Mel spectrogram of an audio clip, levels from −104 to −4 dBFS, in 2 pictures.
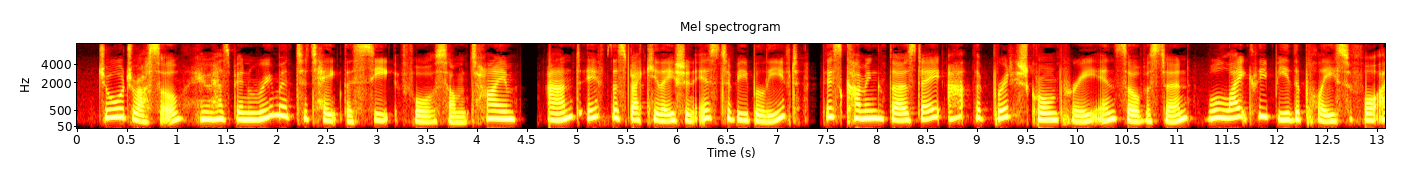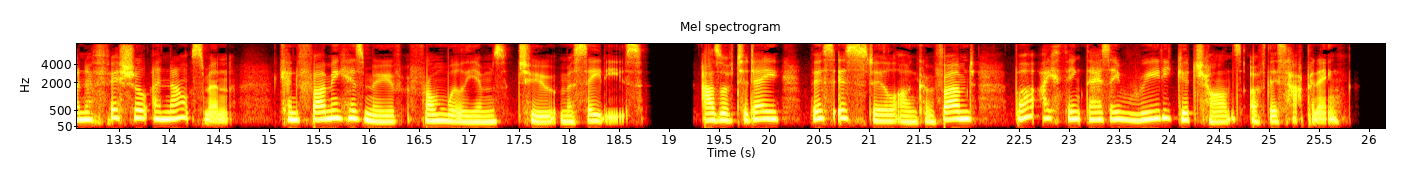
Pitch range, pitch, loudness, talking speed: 180-245 Hz, 215 Hz, -16 LUFS, 150 wpm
